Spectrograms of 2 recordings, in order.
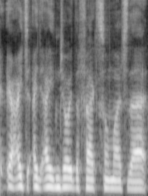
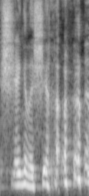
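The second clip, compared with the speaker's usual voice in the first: ordinary talk, nothing marked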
